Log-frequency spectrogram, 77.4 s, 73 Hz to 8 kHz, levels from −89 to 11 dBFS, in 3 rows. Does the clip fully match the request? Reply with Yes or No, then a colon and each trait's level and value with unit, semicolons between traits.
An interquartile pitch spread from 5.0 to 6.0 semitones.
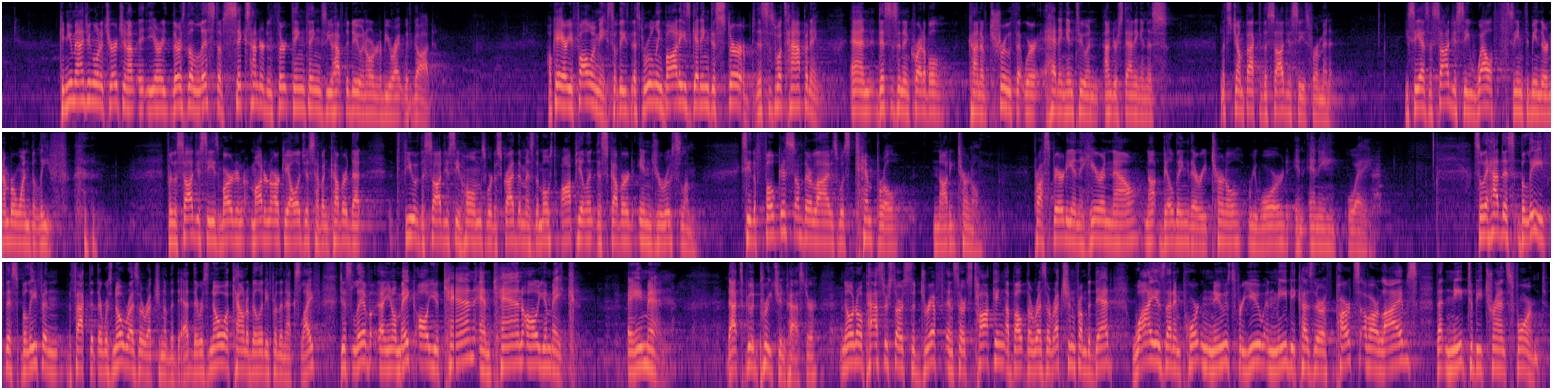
No: average, 4.2 semitones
